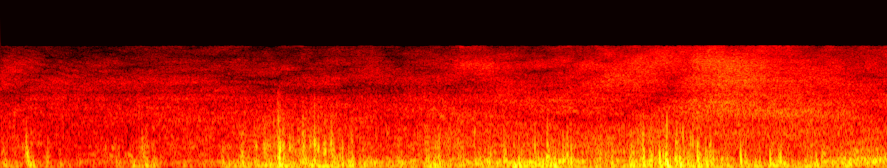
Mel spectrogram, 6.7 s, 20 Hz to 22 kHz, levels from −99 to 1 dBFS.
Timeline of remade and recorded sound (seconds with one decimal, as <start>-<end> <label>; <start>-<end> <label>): 0.0-6.7 recorded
